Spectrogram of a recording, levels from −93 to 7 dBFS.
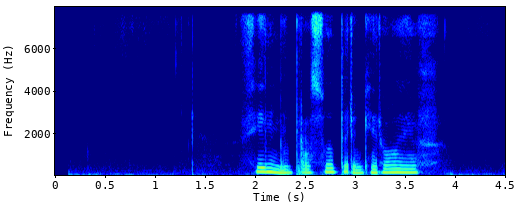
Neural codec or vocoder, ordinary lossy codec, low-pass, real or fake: codec, 16 kHz, 2 kbps, FreqCodec, larger model; none; none; fake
